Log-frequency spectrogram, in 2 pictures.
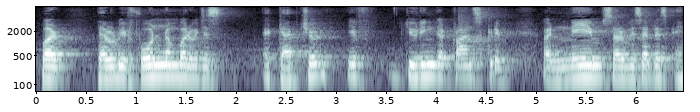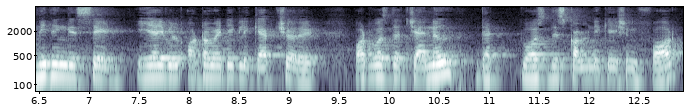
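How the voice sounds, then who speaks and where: Male presenter, medium pitch, conversational walkthrough narration, explanatory, filler words, noticeably echoey recording. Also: level tone, normal speed. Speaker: software product presenter. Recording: echoey, roomy sound.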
